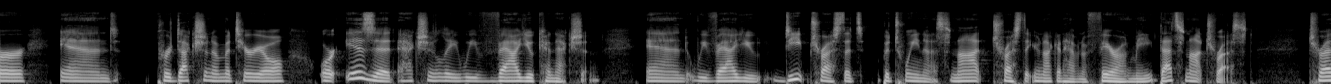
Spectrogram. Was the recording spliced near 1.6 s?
no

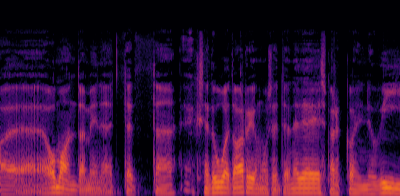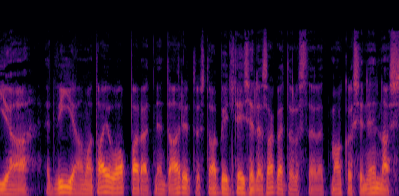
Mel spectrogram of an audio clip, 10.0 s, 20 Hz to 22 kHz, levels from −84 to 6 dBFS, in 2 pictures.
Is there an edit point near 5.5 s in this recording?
yes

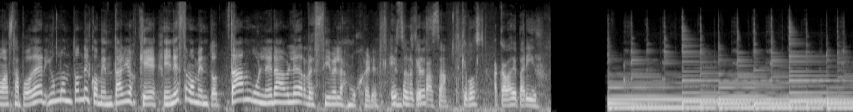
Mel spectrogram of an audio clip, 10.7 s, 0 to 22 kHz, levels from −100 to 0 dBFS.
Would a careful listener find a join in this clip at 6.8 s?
yes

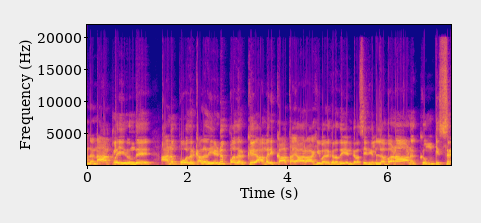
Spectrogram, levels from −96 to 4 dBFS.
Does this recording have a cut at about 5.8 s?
yes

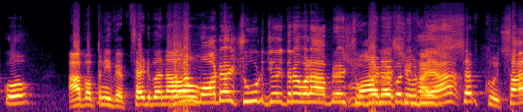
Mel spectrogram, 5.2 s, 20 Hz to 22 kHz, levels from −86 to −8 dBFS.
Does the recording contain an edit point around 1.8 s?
no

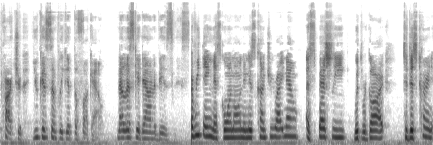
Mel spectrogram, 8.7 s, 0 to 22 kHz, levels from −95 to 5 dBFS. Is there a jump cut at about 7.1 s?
no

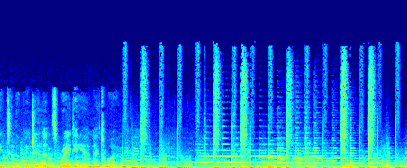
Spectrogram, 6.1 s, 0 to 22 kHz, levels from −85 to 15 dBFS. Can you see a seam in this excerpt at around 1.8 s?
yes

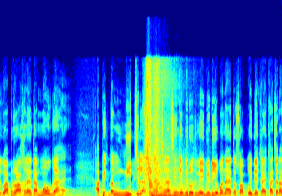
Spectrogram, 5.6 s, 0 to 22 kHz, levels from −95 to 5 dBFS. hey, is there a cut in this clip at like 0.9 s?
no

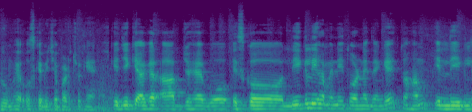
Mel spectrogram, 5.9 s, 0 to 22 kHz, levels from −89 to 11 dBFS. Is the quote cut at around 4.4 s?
no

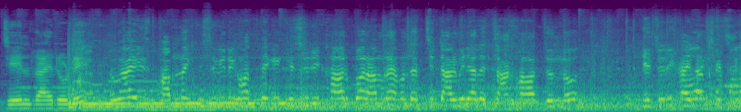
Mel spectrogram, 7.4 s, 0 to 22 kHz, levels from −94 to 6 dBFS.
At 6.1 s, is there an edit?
no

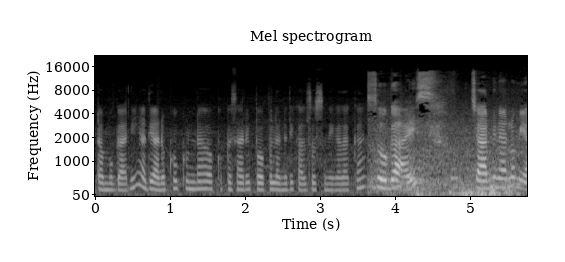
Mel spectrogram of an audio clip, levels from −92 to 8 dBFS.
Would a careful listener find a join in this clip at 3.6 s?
yes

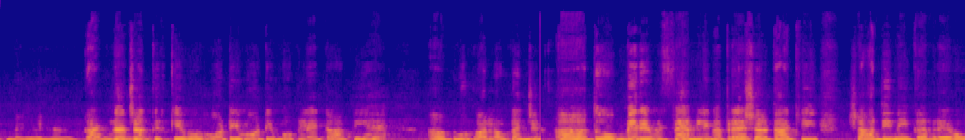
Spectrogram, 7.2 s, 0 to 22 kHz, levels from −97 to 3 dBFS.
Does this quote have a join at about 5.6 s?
no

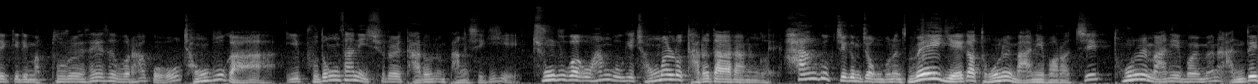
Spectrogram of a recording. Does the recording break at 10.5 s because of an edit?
no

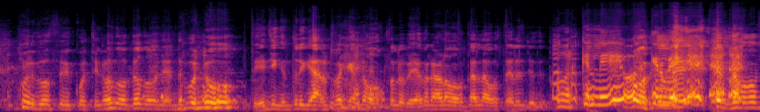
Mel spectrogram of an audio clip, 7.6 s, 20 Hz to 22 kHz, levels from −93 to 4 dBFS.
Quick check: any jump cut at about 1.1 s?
no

